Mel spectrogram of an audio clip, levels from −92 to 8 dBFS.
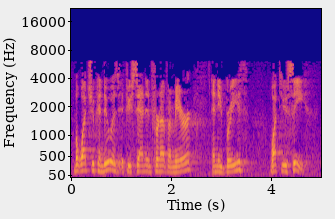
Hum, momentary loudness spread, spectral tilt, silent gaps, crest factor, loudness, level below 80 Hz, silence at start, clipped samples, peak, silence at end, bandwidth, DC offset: none; 7 LU; -5 dB/octave; none; 18 dB; -18 LUFS; -52 dBFS; 0.05 s; under 0.1%; 0 dBFS; 0.2 s; 6.4 kHz; under 0.1%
